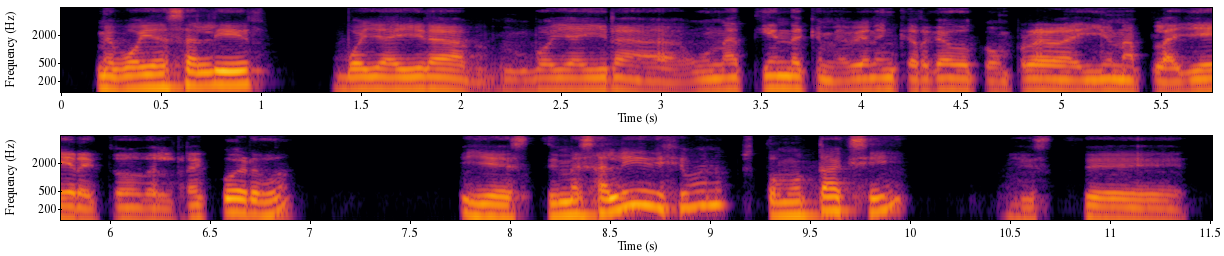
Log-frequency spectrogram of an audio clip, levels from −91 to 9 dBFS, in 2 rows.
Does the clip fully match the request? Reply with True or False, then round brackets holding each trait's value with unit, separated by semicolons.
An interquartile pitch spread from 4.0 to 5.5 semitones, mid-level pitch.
False (4.6 semitones; 120 Hz)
